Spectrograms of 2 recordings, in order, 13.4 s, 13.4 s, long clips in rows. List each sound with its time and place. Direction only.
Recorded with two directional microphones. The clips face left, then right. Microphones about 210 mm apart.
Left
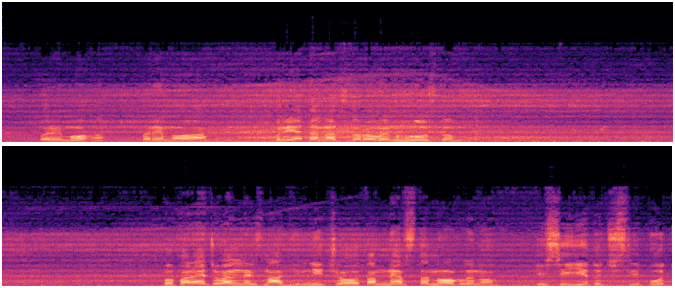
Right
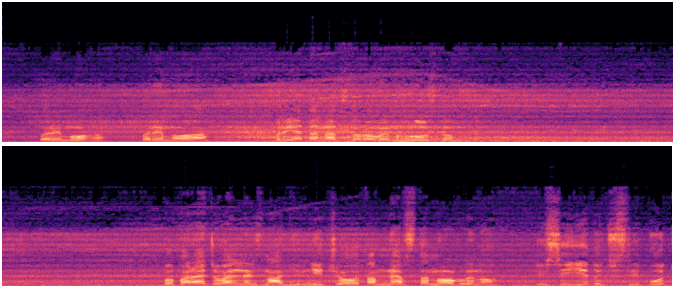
0.4 s speech: 5° left (ahead or behind)
8.3 s speech: 10° left (ahead or behind)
